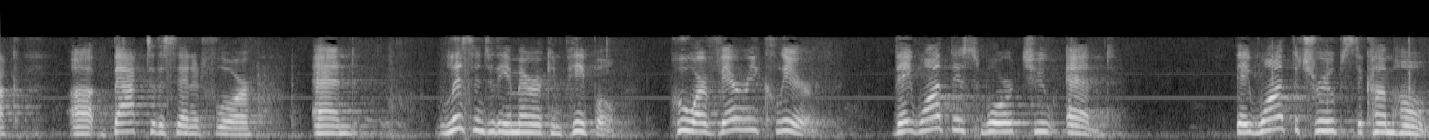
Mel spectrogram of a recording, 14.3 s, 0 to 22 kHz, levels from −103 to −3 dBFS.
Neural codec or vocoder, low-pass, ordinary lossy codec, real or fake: none; 7.2 kHz; MP3, 48 kbps; real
